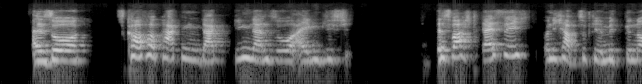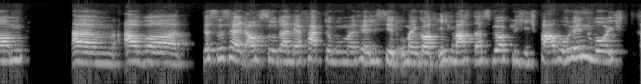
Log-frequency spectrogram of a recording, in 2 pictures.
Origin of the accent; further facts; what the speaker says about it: Saxony, Germany; Ich komme aus dem Erzgebirge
